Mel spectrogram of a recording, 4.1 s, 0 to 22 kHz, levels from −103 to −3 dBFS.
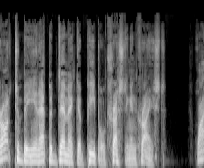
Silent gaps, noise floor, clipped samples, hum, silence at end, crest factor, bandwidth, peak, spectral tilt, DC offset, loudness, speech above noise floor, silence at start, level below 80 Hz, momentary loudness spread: none; -75 dBFS; under 0.1%; none; 0 s; 18 dB; 15.5 kHz; -2 dBFS; -5.5 dB/octave; under 0.1%; -21 LUFS; 55 dB; 0 s; -44 dBFS; 9 LU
